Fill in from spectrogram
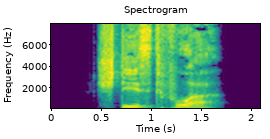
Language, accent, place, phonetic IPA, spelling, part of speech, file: German, Germany, Berlin, [ˌʃtiːst ˈfoːɐ̯], stießt vor, verb, De-stießt vor.ogg
- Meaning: second-person singular/plural preterite of vorstoßen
